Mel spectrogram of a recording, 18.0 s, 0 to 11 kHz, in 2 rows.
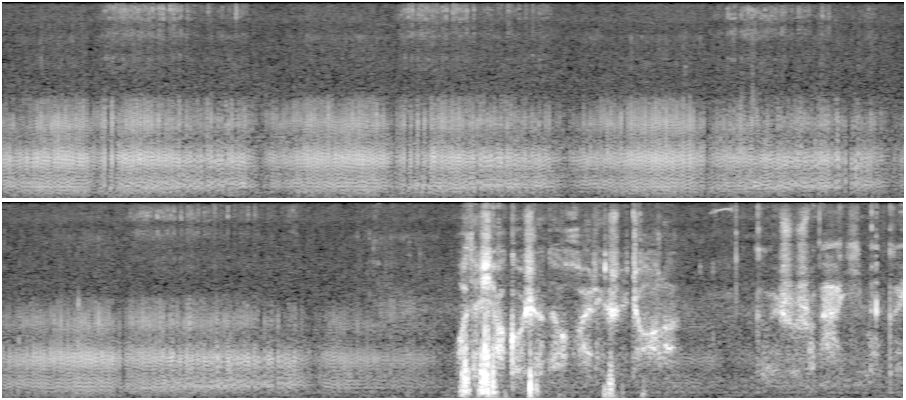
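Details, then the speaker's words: A cat purrs at night, about 12:30 am: a steady low rumbling purr rising and falling with each breath, with brief handling noise near the end. "家人们，这会儿是晚上12点半，给你们听听猫猫打呼噜的声音。"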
